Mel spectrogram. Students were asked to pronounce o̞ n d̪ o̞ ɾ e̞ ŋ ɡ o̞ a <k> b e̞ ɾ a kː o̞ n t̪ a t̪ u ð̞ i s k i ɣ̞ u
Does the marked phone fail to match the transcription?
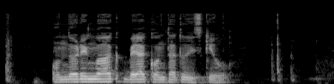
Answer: no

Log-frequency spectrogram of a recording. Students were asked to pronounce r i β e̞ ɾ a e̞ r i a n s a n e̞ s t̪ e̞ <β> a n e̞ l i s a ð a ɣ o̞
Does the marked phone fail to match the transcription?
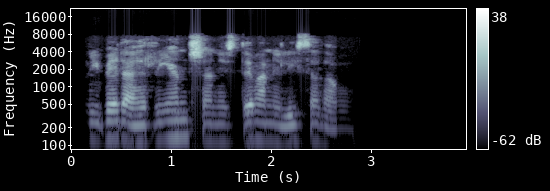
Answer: no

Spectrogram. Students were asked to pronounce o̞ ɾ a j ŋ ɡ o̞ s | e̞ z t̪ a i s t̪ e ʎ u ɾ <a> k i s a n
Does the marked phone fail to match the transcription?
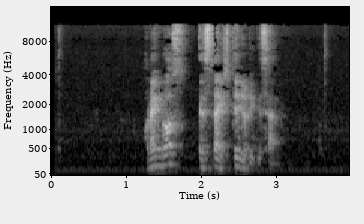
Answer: yes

